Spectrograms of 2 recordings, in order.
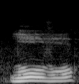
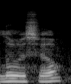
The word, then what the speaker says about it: Louisville: last stop in Louisville looks like Louisville is how you say it in Kentucky not Louisville and looking like we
